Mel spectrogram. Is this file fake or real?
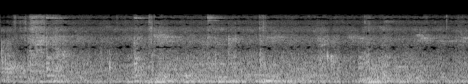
real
